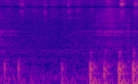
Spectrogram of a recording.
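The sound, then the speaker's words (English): Faint scratching of someone writing something down during a sermon, short bursts of pen strokes in an uneven rhythm that grow a little louder and busier toward the end. “Let's write that down.”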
